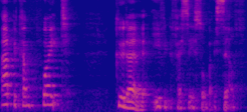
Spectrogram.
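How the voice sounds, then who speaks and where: At a fairly slow pace, a woman talks in a somewhat breathy voice with lively intonation. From Scotland, Edinburgh. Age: 60s. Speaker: crochet podcaster. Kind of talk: casual chat.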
